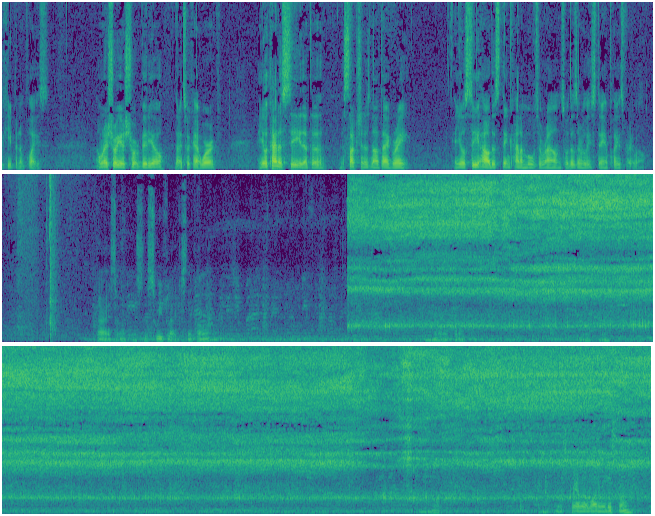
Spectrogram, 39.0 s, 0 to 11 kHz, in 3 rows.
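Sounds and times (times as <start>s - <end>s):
saliva ejector suction hiss: 19.9s - 39.0s.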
